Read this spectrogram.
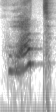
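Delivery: terrified cry. A narrator's reading. Timid giant crying out at the tailor's boast. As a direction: squeak it out in fright. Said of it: "cried the timid giant in great terror".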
